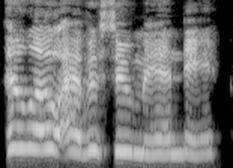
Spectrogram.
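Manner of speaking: high, pitiful little voice; hammed-up sad reply to a brand; mock sad. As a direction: whimper it like a sulky child. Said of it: "and I was like".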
